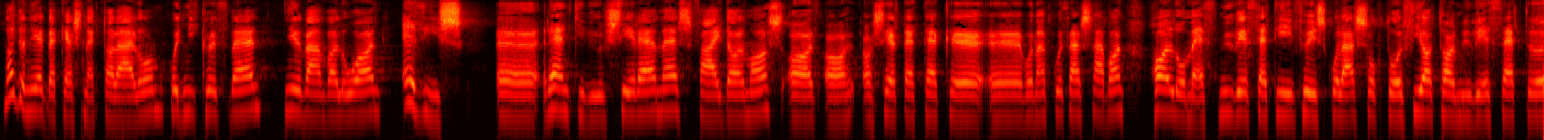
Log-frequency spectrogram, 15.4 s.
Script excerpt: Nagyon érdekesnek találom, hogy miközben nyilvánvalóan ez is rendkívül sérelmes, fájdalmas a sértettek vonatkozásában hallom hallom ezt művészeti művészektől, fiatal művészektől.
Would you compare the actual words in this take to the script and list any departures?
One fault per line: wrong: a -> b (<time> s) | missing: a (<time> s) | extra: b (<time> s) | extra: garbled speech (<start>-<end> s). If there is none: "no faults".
missing: hallom (11.9 s)
wrong: művészektől -> főiskolásoktól (12.9 s)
